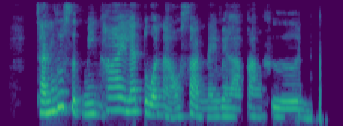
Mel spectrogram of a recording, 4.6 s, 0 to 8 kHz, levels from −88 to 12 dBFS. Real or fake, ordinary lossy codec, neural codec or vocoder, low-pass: real; none; none; 7.2 kHz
